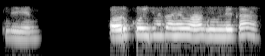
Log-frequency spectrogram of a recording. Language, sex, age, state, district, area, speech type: Hindi, female, 18-30, Uttar Pradesh, Mirzapur, rural, conversation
